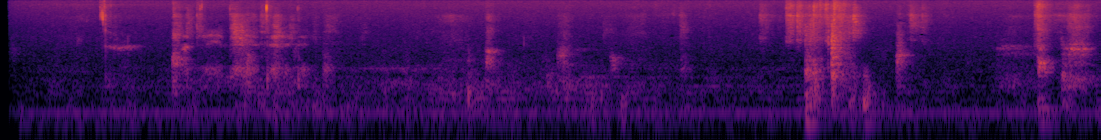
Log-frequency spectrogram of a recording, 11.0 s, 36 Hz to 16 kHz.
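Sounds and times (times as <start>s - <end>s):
low steady hum: 0.2s - 11.0s
person whispering: 1.7s - 3.6s.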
